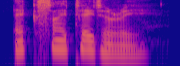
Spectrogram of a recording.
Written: excitatory

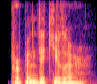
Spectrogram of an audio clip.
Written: perpendicular

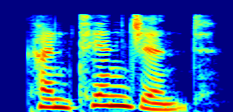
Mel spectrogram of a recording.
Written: contingent

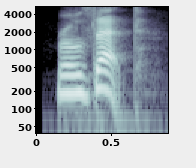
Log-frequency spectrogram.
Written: rosette

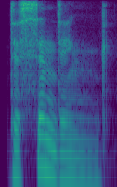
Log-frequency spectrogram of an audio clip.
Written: descending

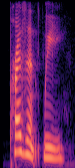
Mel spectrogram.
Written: presently

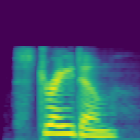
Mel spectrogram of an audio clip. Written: stratum

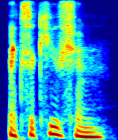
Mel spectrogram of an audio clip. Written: execution

